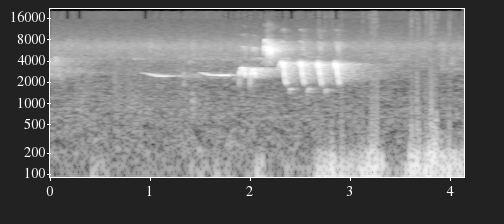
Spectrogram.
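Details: Common nightingale singing, unedited: two long pure whistles, then a burst of fast repeated rattling notes, against low rumbling background noise.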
